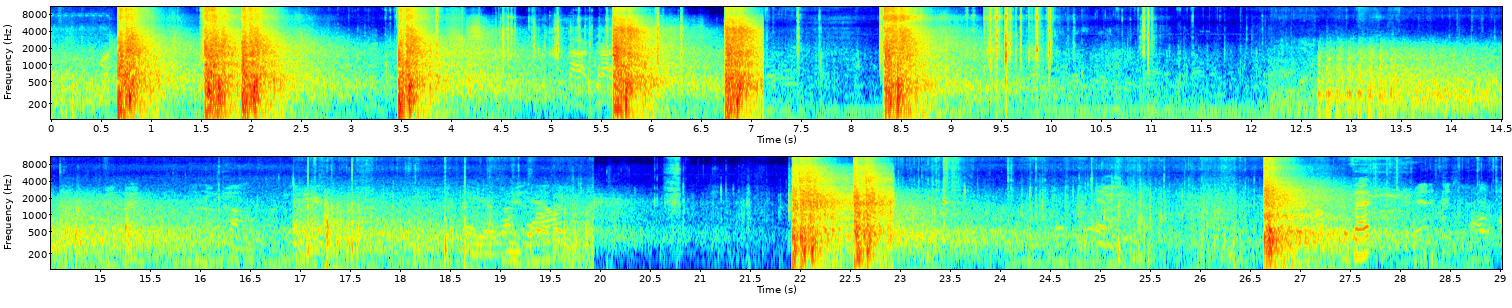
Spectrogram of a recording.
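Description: Belt-fed machine guns firing short bursts on a firing range, with several bursts in the first ten seconds and more near the end. In between there is a stretch of steadier, quieter noise.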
